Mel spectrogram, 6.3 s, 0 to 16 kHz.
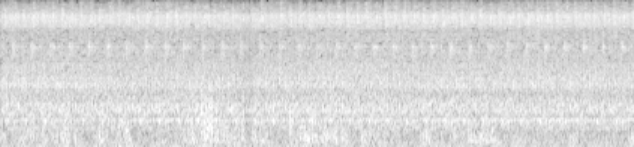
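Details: Isuzu 12PB1 diesel started after a full overhaul, old burnt oil still burning off, smoke much reduced; steady even diesel clatter with smooth low rumble, no knocks or misses, running normally.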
